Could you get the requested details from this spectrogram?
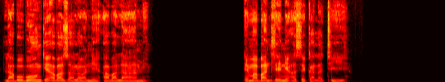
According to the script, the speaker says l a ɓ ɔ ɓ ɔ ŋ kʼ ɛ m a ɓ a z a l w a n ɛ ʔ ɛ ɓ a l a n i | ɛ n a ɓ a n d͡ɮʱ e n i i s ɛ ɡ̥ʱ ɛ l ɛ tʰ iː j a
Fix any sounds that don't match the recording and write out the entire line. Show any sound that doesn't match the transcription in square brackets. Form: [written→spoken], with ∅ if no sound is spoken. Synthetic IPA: l a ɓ ɔ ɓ ɔ ŋ kʼ ɛ [m→∅] a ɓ a z a l w a n ɛ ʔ [ɛ→a] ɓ a l a [n→m] i | ɛ [n→m] a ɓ a n d͡ɮʱ e n i [i→a] s ɛ ɡ̥ʱ [ɛ→a] l [ɛ→a] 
